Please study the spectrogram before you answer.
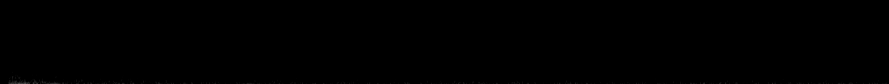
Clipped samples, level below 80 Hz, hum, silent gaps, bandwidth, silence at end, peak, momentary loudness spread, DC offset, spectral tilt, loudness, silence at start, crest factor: under 0.1%; -76 dBFS; none; none; 16.5 kHz; 0 s; -48 dBFS; 2 LU; under 0.1%; -3 dB/octave; -69 LUFS; 0.1 s; 20 dB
